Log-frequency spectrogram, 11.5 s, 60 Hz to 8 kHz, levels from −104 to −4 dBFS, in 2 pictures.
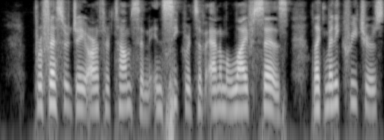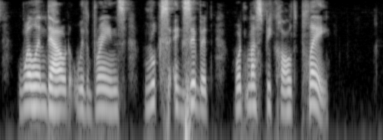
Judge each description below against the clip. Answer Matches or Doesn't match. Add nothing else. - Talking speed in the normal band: Doesn't match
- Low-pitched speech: Doesn't match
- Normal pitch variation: Doesn't match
